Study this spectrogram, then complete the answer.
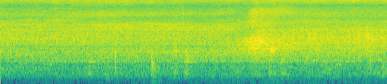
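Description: Yogurt and garam masala roast in ghee for a rajma lobia curry, giving a faint, steady hissing sizzle with occasional soft clicks and a brief louder swell midway.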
